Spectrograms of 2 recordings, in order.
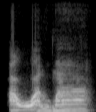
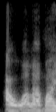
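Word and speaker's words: أوّلُ ما: Awaluma yas'alani fil qabri ani, karena itu kan menjadi mubtada, itu mubtada harus dibaca rofa, lafat awalu. Atau boleh dibaca awala, tetapi harus ada pendahuluan huruf ina. Itu inna awalama yas'alani fil qabri ani, itu baru benar.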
